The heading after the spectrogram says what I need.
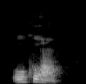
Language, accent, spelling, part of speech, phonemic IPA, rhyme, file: French, France, au courant, adjective, /o ku.ʁɑ̃/, -ɑ̃, LL-Q150 (fra)-au courant.wav
- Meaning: up to date, abreast; aware, informed, in the loop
